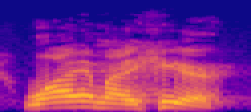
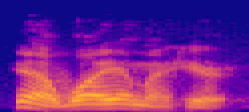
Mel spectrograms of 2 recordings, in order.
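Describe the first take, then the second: First: Said in the usual way. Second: A listener's droll, doubting Why am I here; mock weary question. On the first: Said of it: "We're gonna start with chapter one". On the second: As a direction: lightly imitate a bored skeptic asking "why am I here?". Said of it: "it sounds like you're saying".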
